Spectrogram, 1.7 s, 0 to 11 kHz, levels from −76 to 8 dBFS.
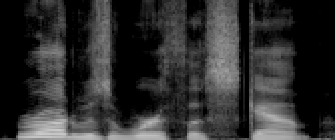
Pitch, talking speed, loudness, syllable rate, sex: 205 Hz, 180 wpm, -17 LUFS, 4.1 syllables/s, female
